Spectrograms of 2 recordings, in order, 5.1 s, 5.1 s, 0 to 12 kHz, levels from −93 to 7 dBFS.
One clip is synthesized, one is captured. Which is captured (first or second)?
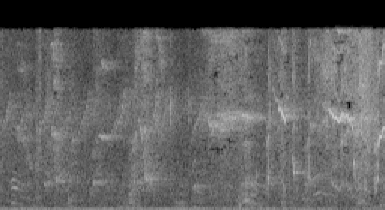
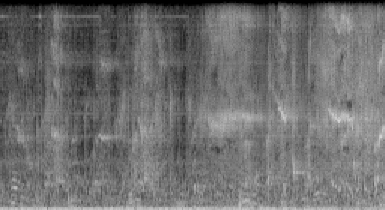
first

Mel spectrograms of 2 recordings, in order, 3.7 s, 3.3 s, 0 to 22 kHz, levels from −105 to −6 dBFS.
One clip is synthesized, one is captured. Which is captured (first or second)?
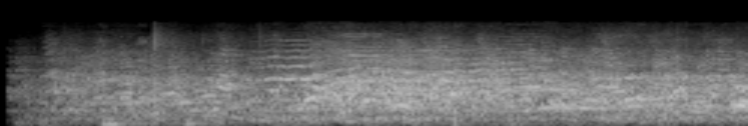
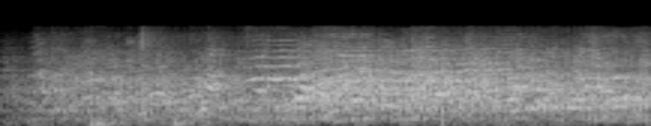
first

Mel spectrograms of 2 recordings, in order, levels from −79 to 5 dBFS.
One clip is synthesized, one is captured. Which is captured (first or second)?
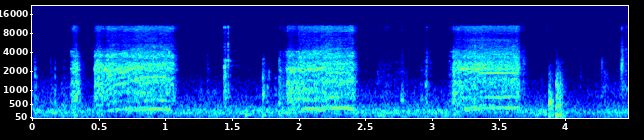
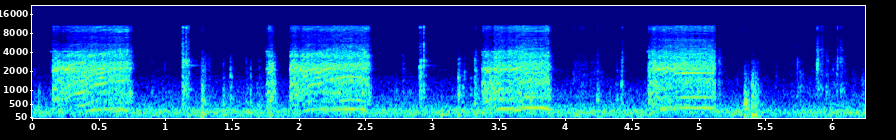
second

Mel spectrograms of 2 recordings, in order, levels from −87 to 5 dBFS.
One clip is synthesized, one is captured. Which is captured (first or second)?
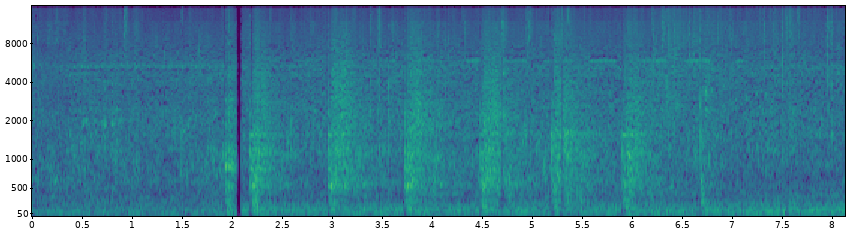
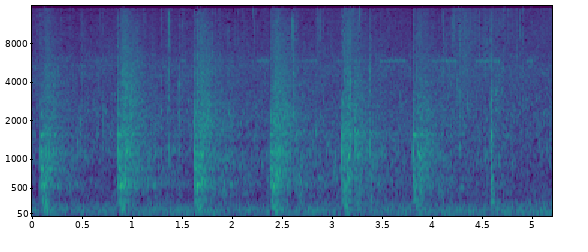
first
